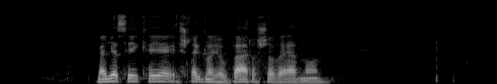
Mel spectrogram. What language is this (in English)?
Hungarian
